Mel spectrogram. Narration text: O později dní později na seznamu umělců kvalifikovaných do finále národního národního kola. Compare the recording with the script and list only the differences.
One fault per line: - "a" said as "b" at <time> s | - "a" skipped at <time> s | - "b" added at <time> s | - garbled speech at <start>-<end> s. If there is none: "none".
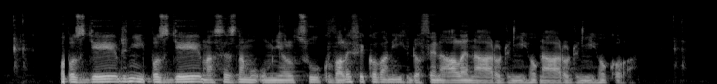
none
